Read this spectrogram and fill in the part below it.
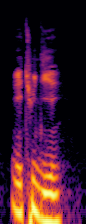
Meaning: to study
- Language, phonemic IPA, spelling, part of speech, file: French, /e.ty.dje/, étudier, verb, Fr-étudier.ogg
